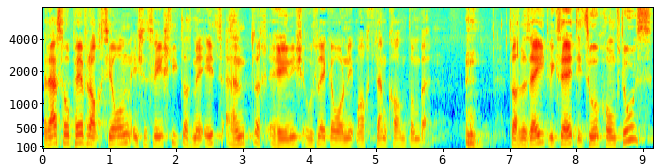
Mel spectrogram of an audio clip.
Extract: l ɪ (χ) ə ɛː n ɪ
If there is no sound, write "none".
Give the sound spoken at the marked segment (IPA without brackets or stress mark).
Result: χ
